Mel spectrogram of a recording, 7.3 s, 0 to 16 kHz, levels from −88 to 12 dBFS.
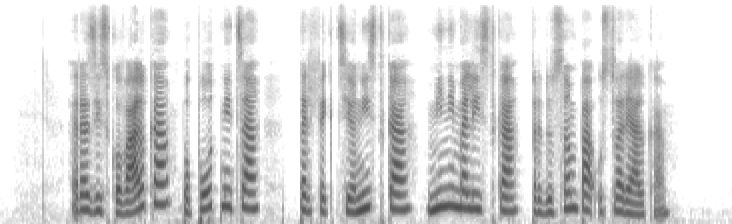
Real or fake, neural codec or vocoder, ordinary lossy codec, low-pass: fake; autoencoder, 48 kHz, 128 numbers a frame, DAC-VAE, trained on Japanese speech; AAC, 48 kbps; 14.4 kHz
